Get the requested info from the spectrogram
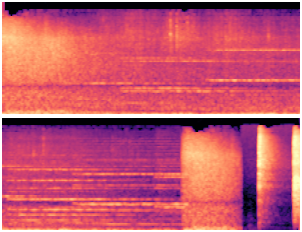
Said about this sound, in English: So the clap signifies the start of an episode.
